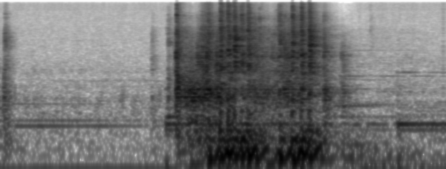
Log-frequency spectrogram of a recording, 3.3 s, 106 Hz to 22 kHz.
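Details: Grandfather's Peugeot 104, unstarted since 1998, with fuel now reaching the carburettor and no exhaust fitted: cranking turns into a loud, ragged catch that fires unevenly for about a second, then fades. First start, barely running.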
